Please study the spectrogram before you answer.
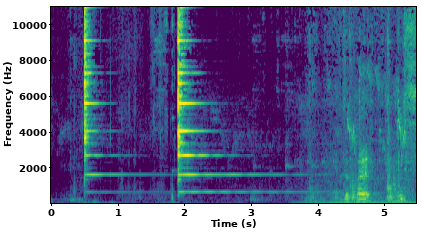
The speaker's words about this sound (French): On va faire un coup de cloche pour les synchros.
